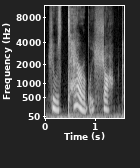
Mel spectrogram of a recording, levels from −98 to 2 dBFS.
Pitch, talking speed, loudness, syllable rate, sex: 215 Hz, 150 wpm, -18 LUFS, 5.0 syllables/s, female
